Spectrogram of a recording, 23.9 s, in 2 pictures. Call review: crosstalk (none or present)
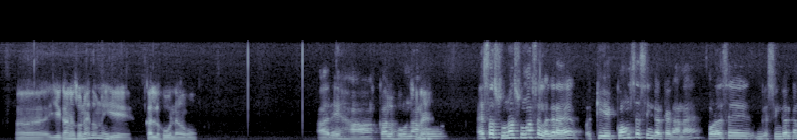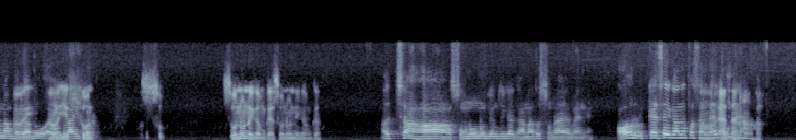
present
